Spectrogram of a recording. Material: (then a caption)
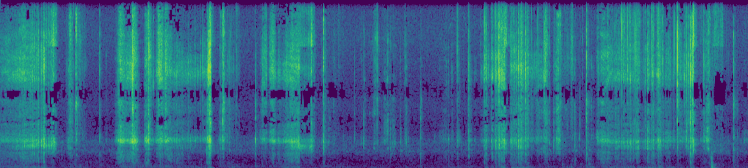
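Soap. A small knife blade carves the edge of a solid, dry, hand-sized orange soap bar, shaving off crumbly flakes. Short, irregular bursts of dry, bright scraping and crunching come with sharp clicks and little low end, separated by near-silent pauses.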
